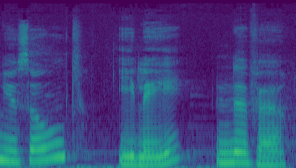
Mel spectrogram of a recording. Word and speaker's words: neuf heures: But there are a couple of cases when the F of 9 is pronounced V, a V. Il a 9 ans. He's 9 years old. Il est 9 heures.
